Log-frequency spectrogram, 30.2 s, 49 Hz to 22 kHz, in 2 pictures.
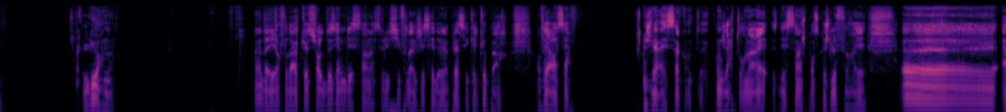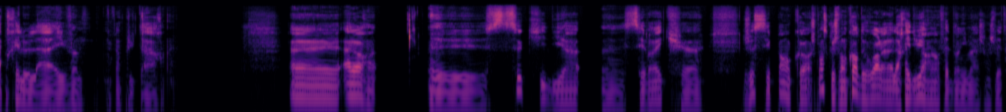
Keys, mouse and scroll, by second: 14.1 click, 25.2 space, 25.4 click, 27.8 space, 27.9 click, 28.8 alt+scroll up 2.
